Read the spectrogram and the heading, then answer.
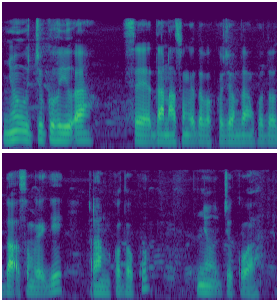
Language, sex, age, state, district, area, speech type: Santali, male, 30-45, West Bengal, Dakshin Dinajpur, rural, spontaneous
